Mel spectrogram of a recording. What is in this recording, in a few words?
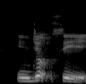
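"injuksi", Malay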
